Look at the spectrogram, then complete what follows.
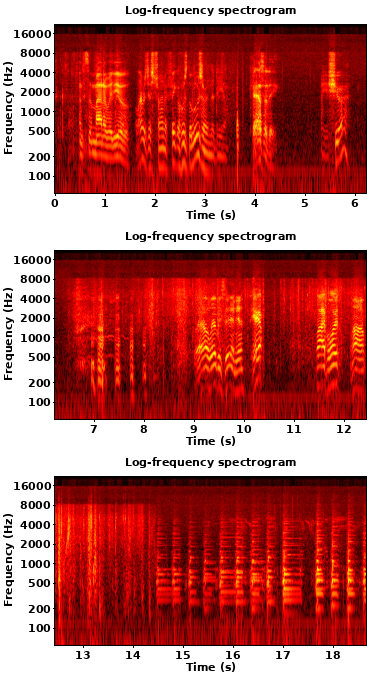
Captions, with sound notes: What's the matter with you? I was just trying to figure who's the loser in the deal? Cassidy. Are you sure? [ LAUGHS ] - Well, I'll be seeing you. - Yep. - Bye, boys. - So long. [ PLAYING PERKY MUSIC ]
